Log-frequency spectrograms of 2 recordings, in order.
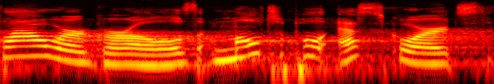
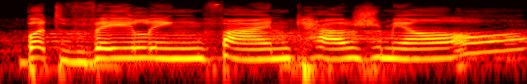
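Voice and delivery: mocking mid-Atlantic accent. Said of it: "I don't know what accent this is".

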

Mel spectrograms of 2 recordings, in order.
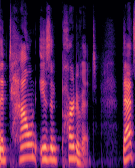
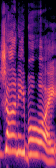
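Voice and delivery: put-on, high-pitched German accent; 5 semitones higher than usual. Recounting a scene, the speaker voices a little boy at the church door: German accent. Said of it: "in a German accent".

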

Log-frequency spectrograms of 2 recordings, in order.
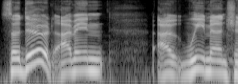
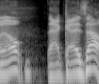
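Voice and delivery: plain

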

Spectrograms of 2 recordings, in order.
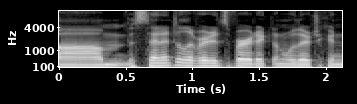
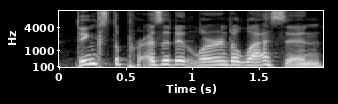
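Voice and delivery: higher voice, wavering and flowing up and down; 8 semitones higher than usual. Quoting a senator on a TV clip: Susan Collins impression. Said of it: "that was my Susan Collins impression".

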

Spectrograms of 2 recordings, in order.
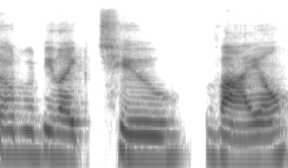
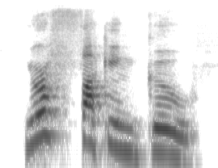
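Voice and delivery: put-on boozy, drunk-sounding voice with a Boston accent; 3 semitones higher than usual. Doing the speaker's brother's voice when he's drunk, mock-drunk boston accent. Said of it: "drunk in his Boston accent".

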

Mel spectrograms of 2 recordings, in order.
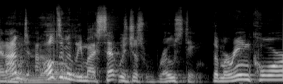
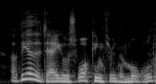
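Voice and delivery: light, put-on British accent; 3 semitones lower, 7 dB quieter than usual. Showing the light British accent used for the United Kingdom: light Ewan McGregor British accent. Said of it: "it's very light and it's very Ewan".

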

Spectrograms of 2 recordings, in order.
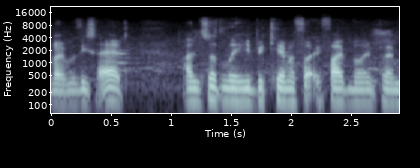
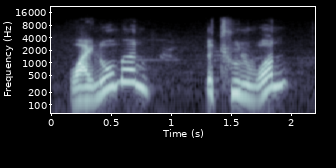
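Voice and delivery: clumsy, bad Geordie accent, sing-song and swooping; 8 semitones higher than usual. Retelling a footballer's reply to a nightclub bouncer: bad Andy Carroll Geordie impression. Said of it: "sorry for the bad Geordie accent".

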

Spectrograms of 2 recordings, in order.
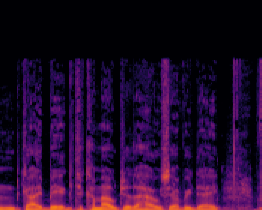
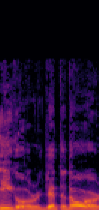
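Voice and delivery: vampire-style voice, pitched very high; 3 dB louder than usual. Showing how an actor had to read his line, the Count's voice. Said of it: "he had to talk like the Count".

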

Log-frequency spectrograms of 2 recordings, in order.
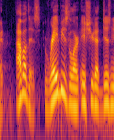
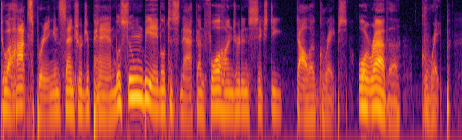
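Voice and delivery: put-on nature documentary narrator voice; 3 semitones lower, 6 dB quieter than usual. With others listening who will remark on your voice, speak in a Planet Earth guy voice. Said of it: "Sounded like the Planet Earth guy".

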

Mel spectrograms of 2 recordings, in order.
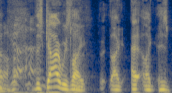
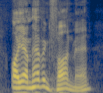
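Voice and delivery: put-on, strong American accent; 5 semitones higher than usual. Retelling what a dancer said after hours of filming, in a strong American accent. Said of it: "in like the most American ass accent was like".

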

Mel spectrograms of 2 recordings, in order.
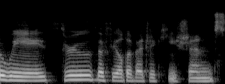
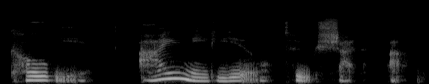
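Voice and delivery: whispered, very slow, deliberate and hushed; 9 dB quieter than usual. Retelling how a child whispered to a stuffed animal: imitating a whisper. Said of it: "he then whispers to a stuffed animal".

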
